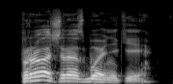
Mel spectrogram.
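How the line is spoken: Barked reply. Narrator (Russian): рявкнул в ответ телохранитель

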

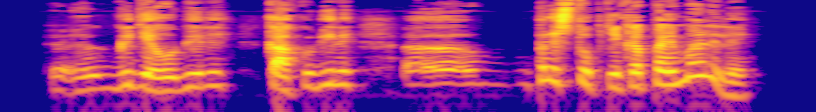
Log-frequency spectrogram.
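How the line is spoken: Hurried question. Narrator (Russian): торопливо спросил Слепнев

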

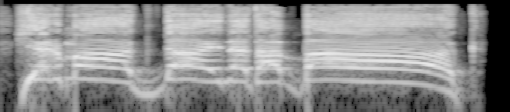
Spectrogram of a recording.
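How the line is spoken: Distant shout. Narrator (Russian): закричал кто-то от потеси Корнилы

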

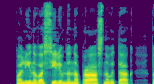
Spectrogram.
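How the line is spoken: Deep bass voice. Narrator (Russian): пробасила Маша

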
